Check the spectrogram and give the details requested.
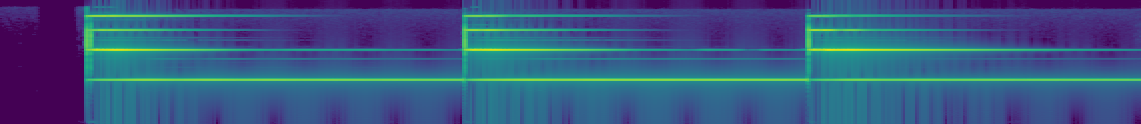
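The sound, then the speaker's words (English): A chime is rung three times to close a walk, spaced a couple of seconds apart, each clear metallic tone sustaining and slowly fading into the next. No voices are heard. “And to end this experience with three notes of the chime, we will close our time.”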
